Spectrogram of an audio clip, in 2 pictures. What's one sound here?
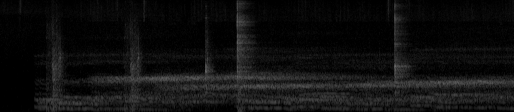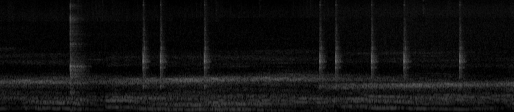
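Short menu clicks and chimes sound now and then.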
